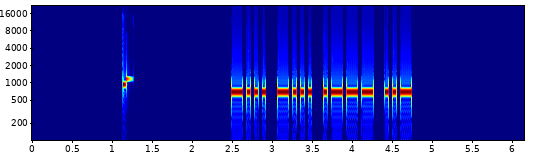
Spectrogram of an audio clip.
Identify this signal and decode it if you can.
Morse code, heard as a keyed tone, about 25 wpm, 700 Hz. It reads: BBJU
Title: Four Challenging Letter-Number Combinations 25wpm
